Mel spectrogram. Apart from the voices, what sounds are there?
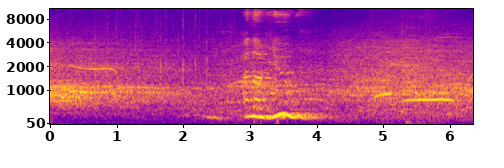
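concert crowd cheering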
